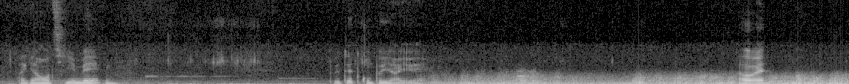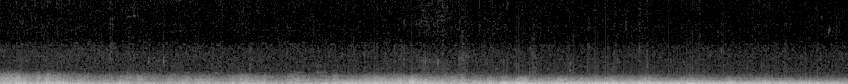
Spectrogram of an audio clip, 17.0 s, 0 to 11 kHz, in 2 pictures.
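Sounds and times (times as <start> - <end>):
steady thunderstorm rain hissing: 0.0 - 16.9
speech: 0.2 - 1.3, 3.3 - 5.7, 7.4 - 8.1
brief sharp crackle: 1.0 - 16.9
deep rolling thunder rumbling: 4.1 - 16.9.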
